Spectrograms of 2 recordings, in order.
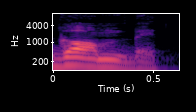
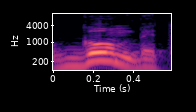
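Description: First: The O vowel is said open. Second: The O vowel is said closed. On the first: The speaker calls it wrong. "non gombet" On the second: The speaker calls it right. "l'accento fonico è chiuso"

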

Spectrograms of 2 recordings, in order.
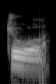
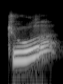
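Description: First: The pitch falls low across the syllable. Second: The pitch rises high across the syllable. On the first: It means a Buddhist pagoda. "it means a Buddhist pagoda" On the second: It means God. "it's mean God"

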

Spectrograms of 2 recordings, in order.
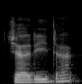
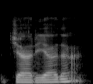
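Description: First: The middle syllable sounds like 'ri'. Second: The middle syllable sounds like 'ria'. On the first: The speaker calls it right. "Das heißt Jarida" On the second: The speaker calls it wrong. "Das heißt nicht Jariada"

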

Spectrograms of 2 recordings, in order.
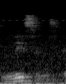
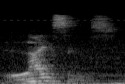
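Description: First: The first vowel sounds like 'ee'. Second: The first vowel sounds like 'eye'. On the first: The speaker calls it wrong. "no es license" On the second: The speaker calls it right. "es license. A, ahí sí la hice, pronuncia como I"

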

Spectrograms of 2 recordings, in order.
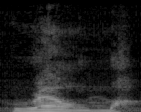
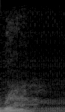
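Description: First: The word is said with an L sound. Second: The word is said without an L sound. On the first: The speaker calls it right. "It's realm. R-E-A-L-M" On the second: The speaker calls it wrong. "It's not REM"

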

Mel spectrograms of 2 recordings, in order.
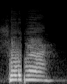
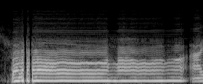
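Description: First: The vowel is said short, in Tibetan style. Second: The vowel is drawn out long, in Sanskrit style. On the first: This is how it is read in Tibetan. "Tây Tạng đọc là" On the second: This is how it is read in Sanskrit. "tiếng Phạn là Swaha dài"

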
